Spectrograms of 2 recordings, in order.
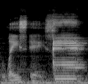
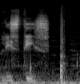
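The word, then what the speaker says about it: λῃστής: He's popularized the mispronunciation of the noun translated as bandit, saying it like leistes. Greeks today pronounce this word like listis. In Attic Greek, it may have sounded closer to leistes or leistes, but not leistes.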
